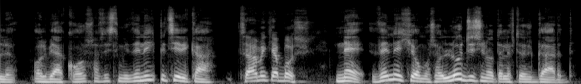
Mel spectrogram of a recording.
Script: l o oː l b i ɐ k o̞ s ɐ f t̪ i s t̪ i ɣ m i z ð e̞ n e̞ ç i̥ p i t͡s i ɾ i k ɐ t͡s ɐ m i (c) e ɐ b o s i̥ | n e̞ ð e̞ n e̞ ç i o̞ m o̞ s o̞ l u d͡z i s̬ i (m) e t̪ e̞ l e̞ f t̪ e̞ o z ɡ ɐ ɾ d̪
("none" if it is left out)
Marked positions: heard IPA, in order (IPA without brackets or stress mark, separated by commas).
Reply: c, n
